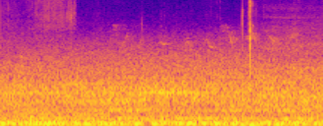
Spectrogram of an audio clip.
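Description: Steady low rumbling background noise, with a faint click near the end.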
